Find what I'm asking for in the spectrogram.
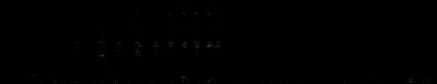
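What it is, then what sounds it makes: Colored pencil shading on paper. A green wooden colored pencil shades leaves on a flat white paper coloring page lying on a table, while the other hand holds the sheet steady. Quick, bright, scratchy back-and-forth strokes come in a steady run of about four per second, then pause into a soft hiss before a couple more strokes return at the end.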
